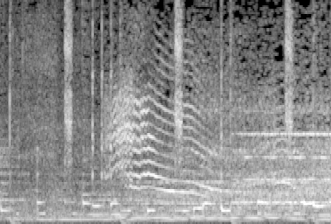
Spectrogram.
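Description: Background hip hop music with sustained synth notes and a deep, falling bass drum hit about once a second. About a second and a half in, a meow-like cry glides downward.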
